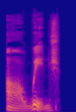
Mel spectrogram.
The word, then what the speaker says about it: Earwig: And Mrs. Earwig, pronounced R-Widge, at least by Mrs. Earwig,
